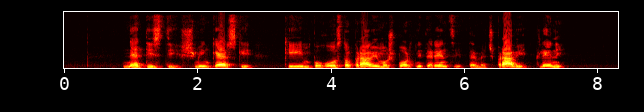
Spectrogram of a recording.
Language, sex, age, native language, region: Slovenian, male, 50-59, Slovenian, Gorenjska region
